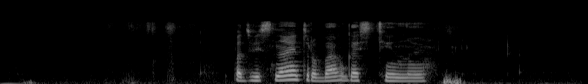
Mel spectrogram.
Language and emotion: Russian, neutral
